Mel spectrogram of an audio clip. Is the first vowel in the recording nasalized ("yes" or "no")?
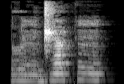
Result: yes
